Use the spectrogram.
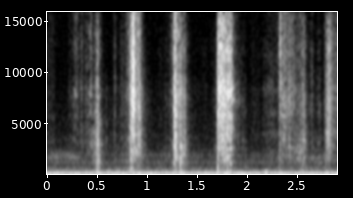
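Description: Oracle cards being shuffled by hand, a few soft papery riffles and slides at close range over a steady low hum, with no talking.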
